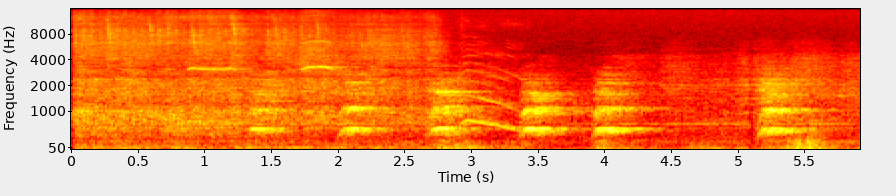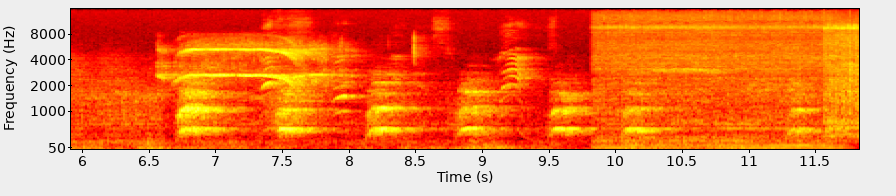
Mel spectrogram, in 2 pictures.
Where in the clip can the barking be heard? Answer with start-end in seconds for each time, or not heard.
1.3-11.6.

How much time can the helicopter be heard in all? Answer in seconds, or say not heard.
5 s.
